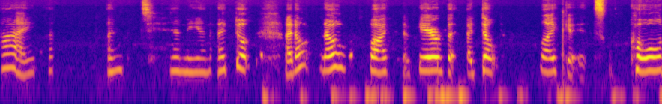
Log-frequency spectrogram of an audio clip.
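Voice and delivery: put-on sorrowful little ghost boy voice. Voicing a ghost child named timmy who then starts crying: sad ghost child voice. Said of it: "He just turns to the others and goes".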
